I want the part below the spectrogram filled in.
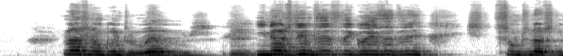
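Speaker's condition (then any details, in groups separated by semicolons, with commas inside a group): Cerebral palsy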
